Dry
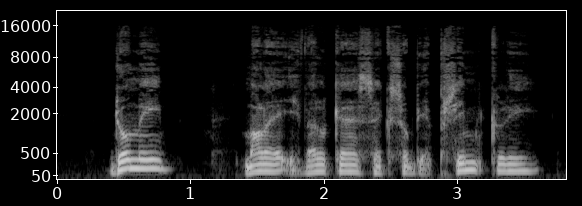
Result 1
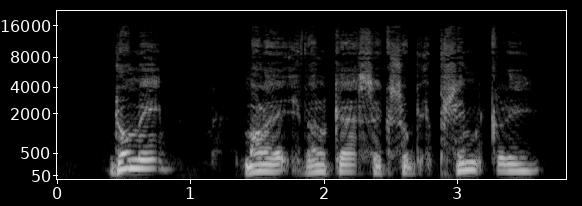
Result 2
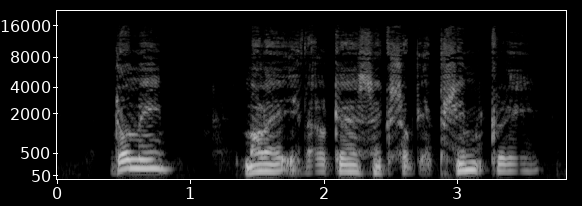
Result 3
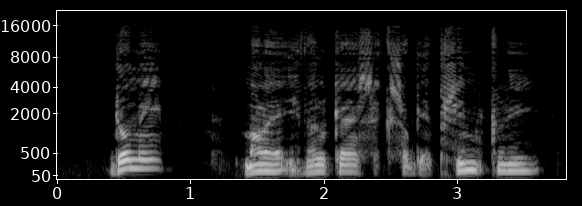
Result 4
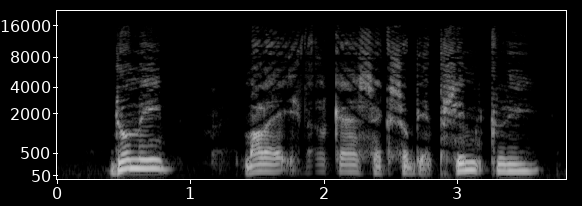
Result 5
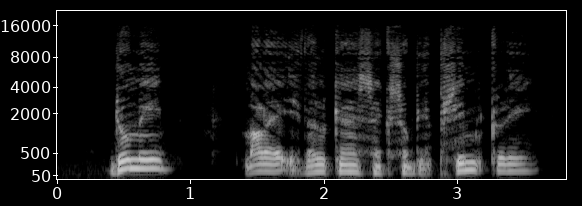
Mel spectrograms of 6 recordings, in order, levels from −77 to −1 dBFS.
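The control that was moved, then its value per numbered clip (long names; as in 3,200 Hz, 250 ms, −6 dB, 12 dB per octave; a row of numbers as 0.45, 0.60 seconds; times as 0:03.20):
through-zero flanger with one copy inverted, nulls at: 2, 1.3, 0.62, 0.26, 0.4 Hertz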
